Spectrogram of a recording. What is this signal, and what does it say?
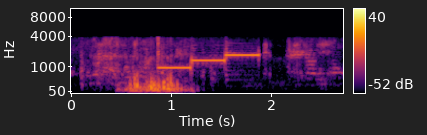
Special information tone.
